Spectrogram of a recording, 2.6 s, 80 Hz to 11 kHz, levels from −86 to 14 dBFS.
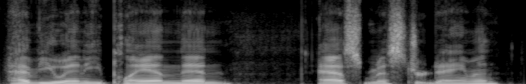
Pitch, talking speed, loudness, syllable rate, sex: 140 Hz, 185 wpm, -16 LUFS, 5.4 syllables/s, male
